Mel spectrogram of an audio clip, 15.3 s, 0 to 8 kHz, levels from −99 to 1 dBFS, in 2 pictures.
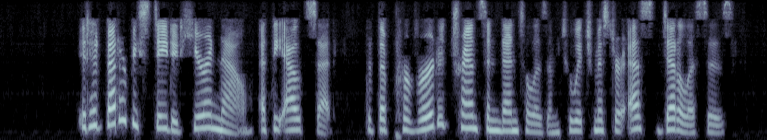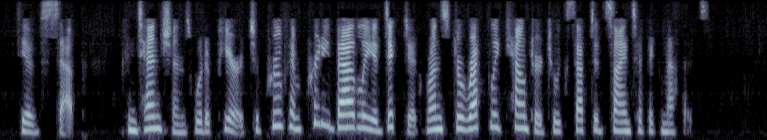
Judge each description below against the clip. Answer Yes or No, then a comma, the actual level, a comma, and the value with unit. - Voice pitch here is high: Yes, high, 225 Hz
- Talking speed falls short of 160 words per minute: Yes, average, 150 wpm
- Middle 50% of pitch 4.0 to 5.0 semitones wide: Yes, average, 4.7 semitones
